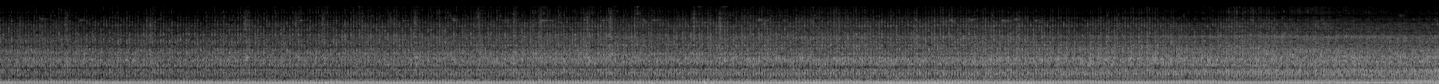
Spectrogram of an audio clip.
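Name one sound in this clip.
A harvester engine rumbles steadily nearby.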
